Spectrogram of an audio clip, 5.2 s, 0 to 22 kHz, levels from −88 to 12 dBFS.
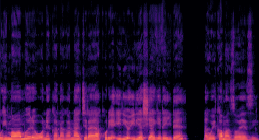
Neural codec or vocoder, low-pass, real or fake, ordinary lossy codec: vocoder, 44.1 kHz, 128 mel bands every 512 samples, BigVGAN v2; none; fake; none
